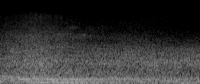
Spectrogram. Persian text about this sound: درمانده برای گرفتن تاکسی دست تکان داد چندین ماشین بی تفاوت از کنارش گذشتن تا اینکه کسی ترمز کنان جلویش ایستاد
